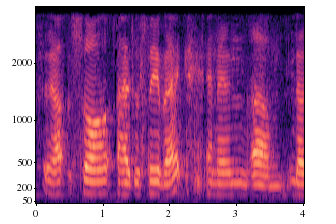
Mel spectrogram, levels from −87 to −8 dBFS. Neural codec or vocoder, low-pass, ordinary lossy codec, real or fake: codec, 44.1 kHz, 7.8 kbps, Pupu-Codec; 3.6 kHz; AAC, 24 kbps; fake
